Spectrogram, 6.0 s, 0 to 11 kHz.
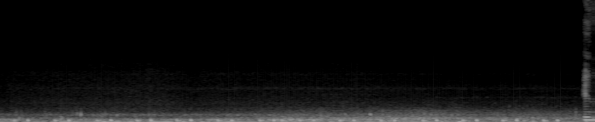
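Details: Fetal tachycardia in a fetus at 26 weeks' gestation.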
